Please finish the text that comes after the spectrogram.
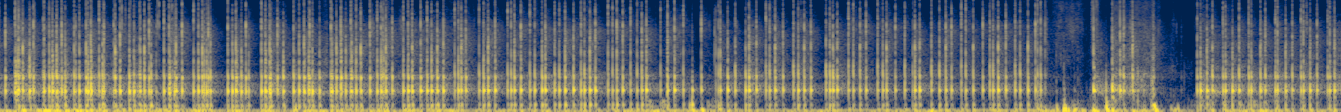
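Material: Board.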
